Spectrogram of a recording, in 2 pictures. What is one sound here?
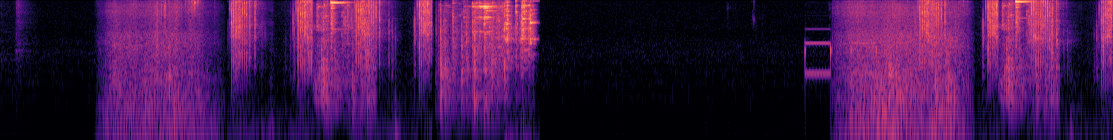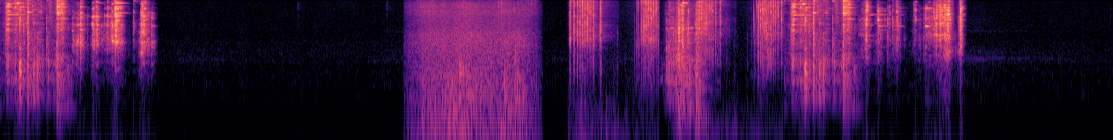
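A ratchet wrench whirs and clicks in quick bursts as bolts are loosened.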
